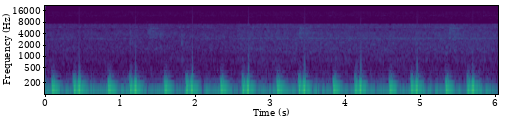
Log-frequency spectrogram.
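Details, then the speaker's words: Heart sound simulator: regular beat about 80 per minute with fixed splitting of the second heart sound, as with atrial septal defect or pulmonary hypertension. "the next thing we're going to listen to is the fixed splitting of the second harp sound as might be heard with either an atrial septal defect or pulmonary hypertension"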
